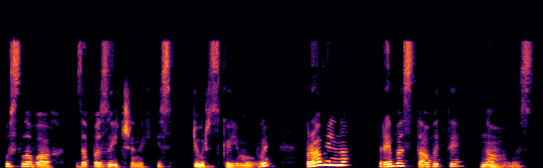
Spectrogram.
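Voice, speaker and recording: A woman teacher reading a scripted lesson, pronouncing each word carefully and deliberately. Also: on the low side, expressive, a little mellow, no room sound. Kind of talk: slow scripted lesson narration.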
